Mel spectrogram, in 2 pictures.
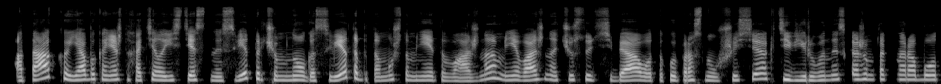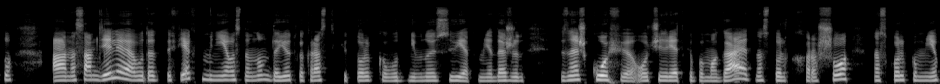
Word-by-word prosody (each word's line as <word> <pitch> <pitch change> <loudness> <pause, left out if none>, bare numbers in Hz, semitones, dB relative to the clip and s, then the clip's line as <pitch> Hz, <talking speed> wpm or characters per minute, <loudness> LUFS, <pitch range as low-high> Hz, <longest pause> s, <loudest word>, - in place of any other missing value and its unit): А - - 0
так 340 - +6
я 215 -2 +4
бы, 240 +1 -2
конечно, 220 0 +1
хотела 195 +1 0
естественный 195 -1 0
свет, 225 +10 +1
причем 230 -6 -1
много 195 -1 0
света, 180 +3 +3
потому 200 -2 -5
что 210 - -6
мне 190 0 0
это 180 -2 -8
важно. 170 - 0
Мне 205 -4 -1
важно 205 +2 +2
чувствовать 210 -1 -4
себя 180 +1 +4
вот 175 -2 -2
такой 195 +4 -2
проснувшейся, 195 +4 -2
активированной, 200 -3 -1
скажем 230 -1 -2
так, 230 0 -3
на 225 - -1
работу. 215 -1 -1 0.4
А 190 +2 +5
на 195 - -2
самом 210 0 +2
деле 245 +1 +5
вот 200 +1 -3
этот 200 0 -1
эффект 235 +7 -2
мне, 205 -2 -1
в - - 0
основном, 210 +1 -5
дает 195 +2 -1
как 185 -1 -8
раз-таки 190 0 -3
только 180 -1 -4
вот 170 0 -6
дневной 175 +1 -4
свет. 175 -2 -1
Мне 165 0 -5
даже, 180 -1 0 0.4
ты 180 - -8
знаешь, 215 +3 +3
кофе 210 -5 +4
очень 175 +1 -2
редко 180 0 0
помогает 175 +7 +3
настолько 185 -2 -4
хорошо, 215 +7 +1 0.2
насколько 200 +1 -3
мне 185 +2 -2
195 Hz, 180 wpm, -22 LUFS, 180-215 Hz, 0.4 s, так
